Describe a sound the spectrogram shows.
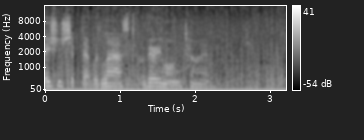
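A middle-aged woman speaks calmly into a microphone close by.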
